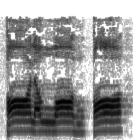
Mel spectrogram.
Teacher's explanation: هنا الألف التي بعد القاف تركت القاف تأخذ حظا أكبر من التفخيم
